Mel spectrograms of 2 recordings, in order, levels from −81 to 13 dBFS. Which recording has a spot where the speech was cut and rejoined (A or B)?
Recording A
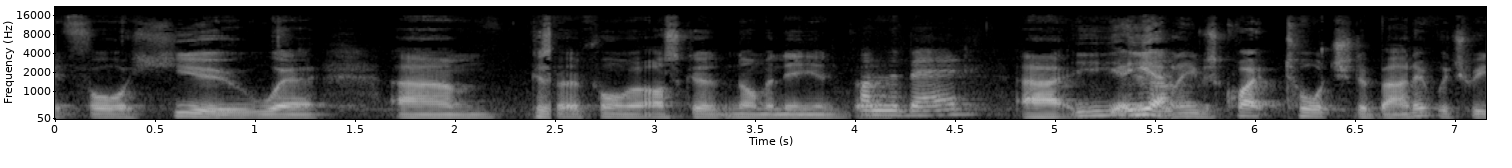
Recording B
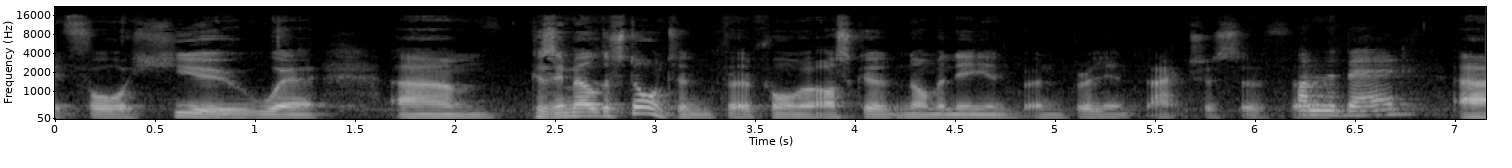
A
